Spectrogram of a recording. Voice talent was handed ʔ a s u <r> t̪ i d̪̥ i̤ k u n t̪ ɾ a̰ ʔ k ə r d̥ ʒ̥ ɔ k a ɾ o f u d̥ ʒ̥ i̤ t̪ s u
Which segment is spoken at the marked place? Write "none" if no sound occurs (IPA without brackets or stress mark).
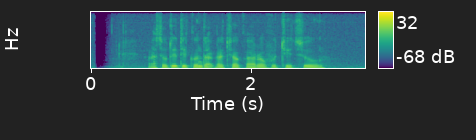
none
